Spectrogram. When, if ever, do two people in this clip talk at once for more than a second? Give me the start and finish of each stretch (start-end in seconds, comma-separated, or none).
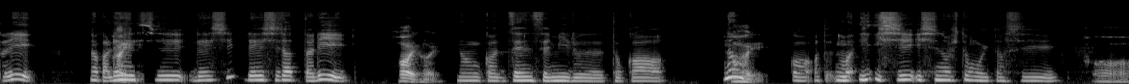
none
